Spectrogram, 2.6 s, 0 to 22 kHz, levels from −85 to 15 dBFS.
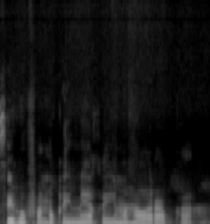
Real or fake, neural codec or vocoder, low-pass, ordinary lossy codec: real; none; none; none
